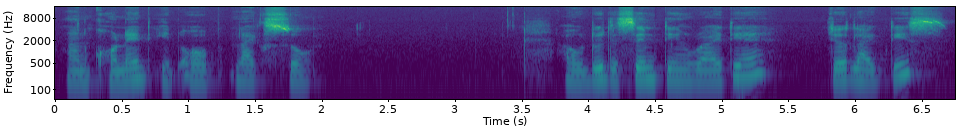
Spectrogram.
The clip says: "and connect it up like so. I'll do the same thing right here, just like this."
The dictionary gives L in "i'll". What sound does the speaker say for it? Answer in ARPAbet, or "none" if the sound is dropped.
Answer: W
